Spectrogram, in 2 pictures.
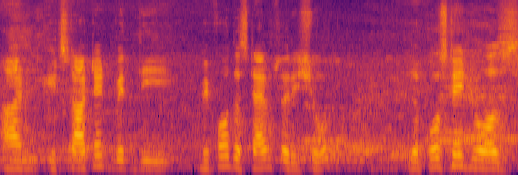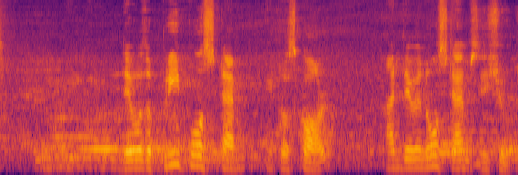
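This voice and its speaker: With noticeable background noise behind him, a man speaks at a moderate pace in a fairly high pitch with ordinary pitch variation. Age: 60s. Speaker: stamp collector. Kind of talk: exhibit walkthrough. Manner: halting.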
